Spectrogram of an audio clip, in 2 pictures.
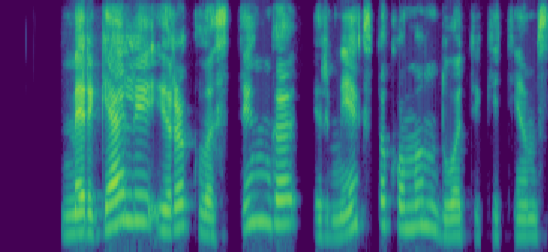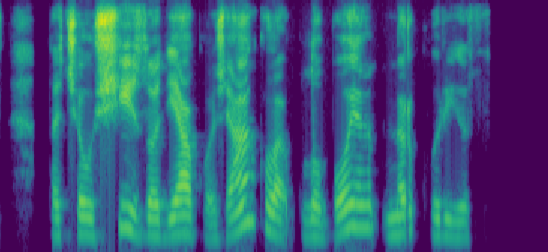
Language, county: Lithuanian, Kaunas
